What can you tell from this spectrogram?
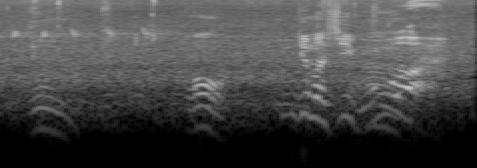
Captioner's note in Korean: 감탄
